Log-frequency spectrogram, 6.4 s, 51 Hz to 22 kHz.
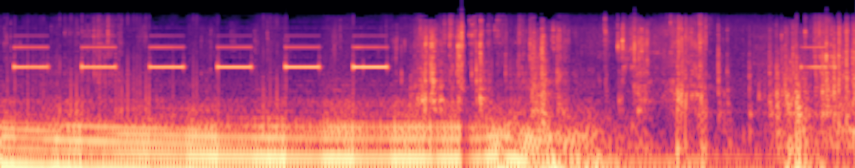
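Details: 1996 Mitsubishi Eclipse restarted: a fast, steady idle under a repeating door chime, then handling noise; idling well above normal speed, no real change from before.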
